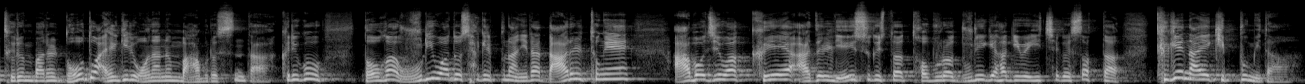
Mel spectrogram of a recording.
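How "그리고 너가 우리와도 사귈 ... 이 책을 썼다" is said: ordinary talk, nothing marked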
